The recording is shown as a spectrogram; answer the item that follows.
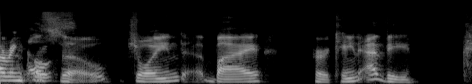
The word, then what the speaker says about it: Evey: also joined by Hurricane Evey.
